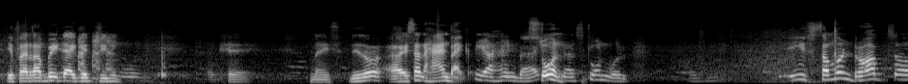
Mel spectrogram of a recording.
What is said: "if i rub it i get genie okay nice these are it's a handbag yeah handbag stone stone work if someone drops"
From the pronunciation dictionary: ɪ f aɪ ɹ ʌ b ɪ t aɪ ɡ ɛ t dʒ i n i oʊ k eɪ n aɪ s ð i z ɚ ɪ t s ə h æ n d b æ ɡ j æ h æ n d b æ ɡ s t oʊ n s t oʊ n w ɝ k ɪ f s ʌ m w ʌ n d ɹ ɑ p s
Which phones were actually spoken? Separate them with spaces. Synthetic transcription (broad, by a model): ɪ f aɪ ɹ ʌ b ɪ t aɪ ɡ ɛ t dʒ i i oʊ k eɪ n aɪ s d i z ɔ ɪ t s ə h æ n d b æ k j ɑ h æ n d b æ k s t oʊ n s t oʊ n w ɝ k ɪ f s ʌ m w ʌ n d ɹ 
